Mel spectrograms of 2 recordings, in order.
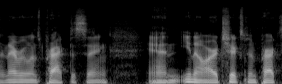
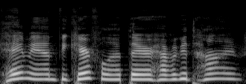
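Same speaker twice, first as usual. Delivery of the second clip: pitched way up, light and friendly; high girly voice; 13 semitones higher than usual. Retold or imitated. Bandmate seeing her off, high girly voice. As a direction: chirp a sendoff up high. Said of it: "some chick's like".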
